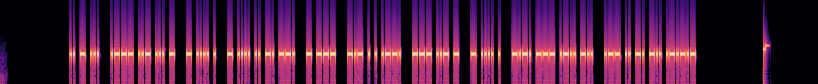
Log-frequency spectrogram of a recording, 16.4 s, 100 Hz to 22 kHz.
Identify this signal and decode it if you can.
Morse code, heard as a keyed tone, about 36 wpm, 700 Hz. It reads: ITS JUST THE THING TO KEEP OUT THE COLD WIND.
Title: Sentences from Top 1000 Words - Review Part 2 - 35wpm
